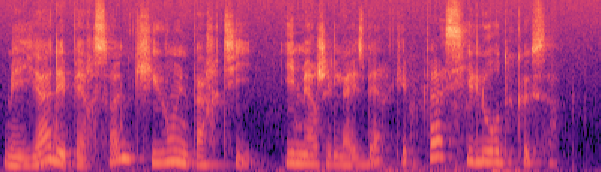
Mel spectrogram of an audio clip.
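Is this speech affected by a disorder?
No.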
